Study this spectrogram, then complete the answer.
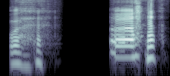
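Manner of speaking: high mocking giggle that breaks out; villain giggle. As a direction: laugh at her tears like a cruel imp. Villain laughs at Sarah.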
